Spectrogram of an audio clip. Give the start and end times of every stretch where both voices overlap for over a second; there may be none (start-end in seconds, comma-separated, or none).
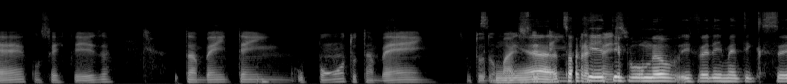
4.8-6.3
